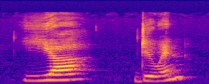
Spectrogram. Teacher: We're not going to reduce it an awful lot, but we will hear this reduced a little bit. When we say you doing anything fun, instead you're going to hear ya doing. Ya, the word you is reduced to ya.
